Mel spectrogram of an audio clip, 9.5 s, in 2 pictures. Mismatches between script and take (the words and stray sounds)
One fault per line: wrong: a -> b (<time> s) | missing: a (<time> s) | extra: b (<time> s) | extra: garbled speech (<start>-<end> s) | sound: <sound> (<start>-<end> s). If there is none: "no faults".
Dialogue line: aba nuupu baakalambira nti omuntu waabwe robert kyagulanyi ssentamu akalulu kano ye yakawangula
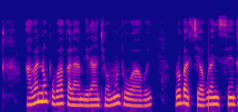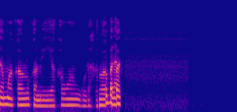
extra: garbled speech (6.7-7.2 s)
